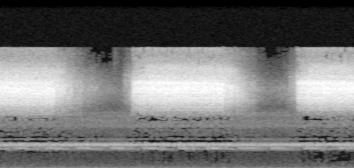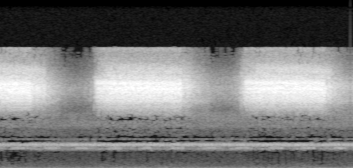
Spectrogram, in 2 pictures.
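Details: Cicadas produce a piercing hiss that rises sharply, holds for over a second, then sags, five times in under nine seconds, with a continuous lower whine beneath.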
